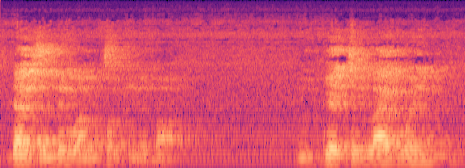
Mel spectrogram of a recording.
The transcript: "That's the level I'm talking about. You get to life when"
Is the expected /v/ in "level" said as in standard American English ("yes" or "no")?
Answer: no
